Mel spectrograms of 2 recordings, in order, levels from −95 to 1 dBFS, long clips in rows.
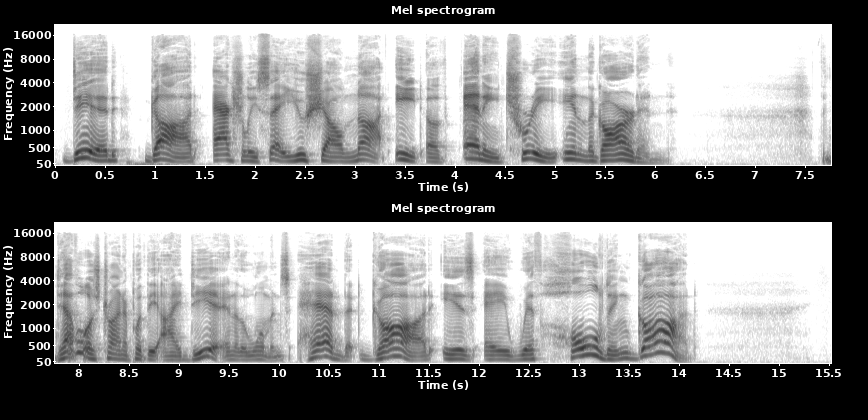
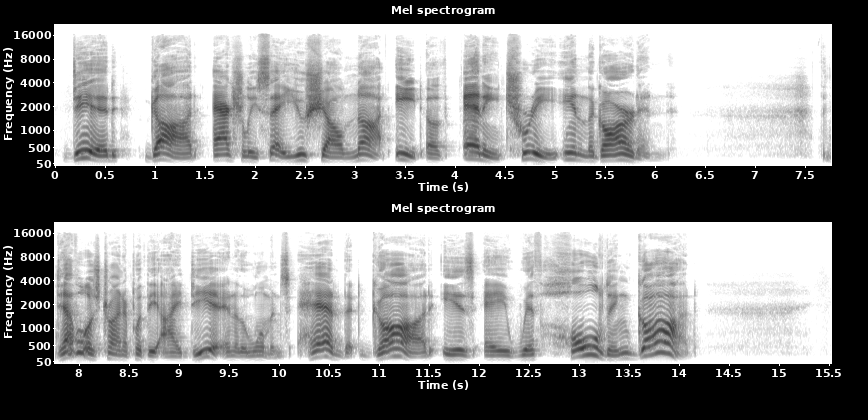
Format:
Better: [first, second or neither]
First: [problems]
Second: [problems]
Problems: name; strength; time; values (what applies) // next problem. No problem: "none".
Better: first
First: none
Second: thin; very slightly; fading below 250 Hz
